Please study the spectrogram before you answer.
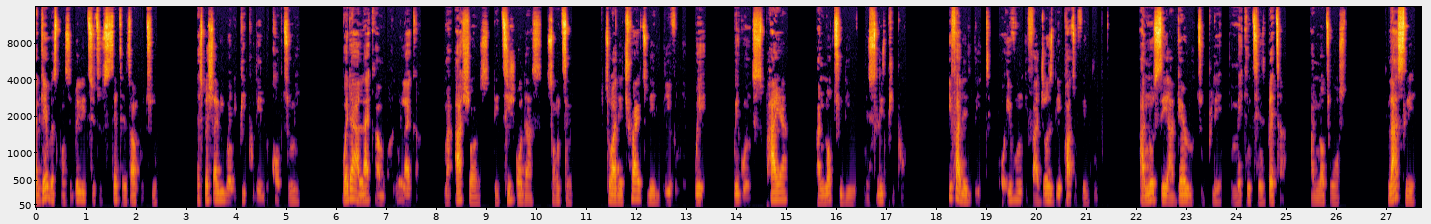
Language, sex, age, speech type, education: Nigerian Pidgin, male, 15-29, spontaneous, tertiary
